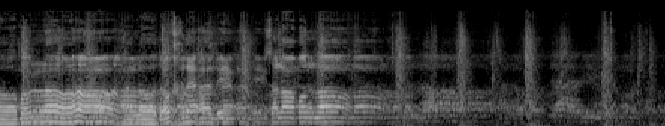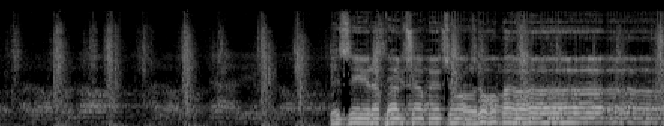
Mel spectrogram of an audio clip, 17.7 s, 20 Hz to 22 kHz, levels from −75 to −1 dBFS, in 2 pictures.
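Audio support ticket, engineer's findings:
Compressed frames skipped. Four forward jumps in the audio, at 0.96 s, 5.81 s, 8.66 s and 10.18 s. Each join is a short smeared blip, not a hard click. Roughly 150 ms, 200 ms, half a second and 300 ms of material lost. Probable component: file transport or decoder. Whole frames were missing or rejected as damaged. The skips suit a frame length near 26 ms. Overlapping neighbour frames blur each join.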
